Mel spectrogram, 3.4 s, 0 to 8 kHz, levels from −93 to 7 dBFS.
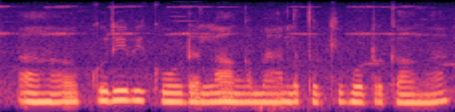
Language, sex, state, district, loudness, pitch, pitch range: Tamil, female, Tamil Nadu, Kanyakumari, -13 LUFS, 185 Hz, 180-195 Hz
